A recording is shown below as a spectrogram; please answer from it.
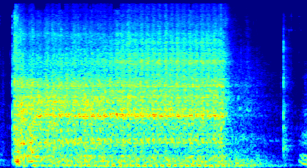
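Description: The engine of a Bedford CA ice cream van cranks over in a workshop, a loud, steady churning of the starter motor for about three seconds that stops abruptly, followed by a short quiet and a brief mechanical clunk.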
